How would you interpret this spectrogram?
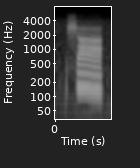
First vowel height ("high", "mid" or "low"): low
